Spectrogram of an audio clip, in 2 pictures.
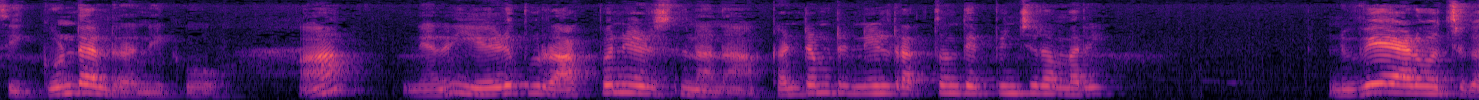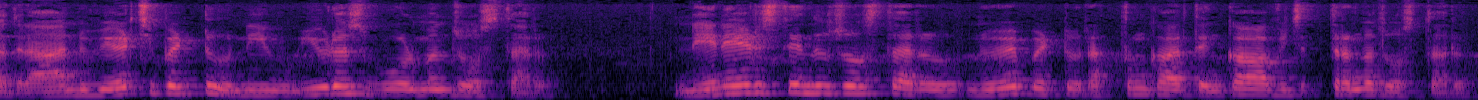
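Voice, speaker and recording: A woman's voice: medium pitch, expressive, fairly quick, a little mellow. Furious woman scolding and hurling insults. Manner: bitter and defiant. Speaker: vlogger answering online commenters. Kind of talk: angry rant addressed to the camera.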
